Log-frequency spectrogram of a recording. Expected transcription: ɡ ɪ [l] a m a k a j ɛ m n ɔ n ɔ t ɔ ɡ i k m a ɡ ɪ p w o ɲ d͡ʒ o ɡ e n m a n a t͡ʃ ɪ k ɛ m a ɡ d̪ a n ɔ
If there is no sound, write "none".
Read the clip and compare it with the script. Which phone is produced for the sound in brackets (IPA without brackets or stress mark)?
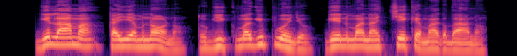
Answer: l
